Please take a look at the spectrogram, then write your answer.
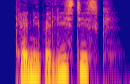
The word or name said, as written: kannibalistisk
